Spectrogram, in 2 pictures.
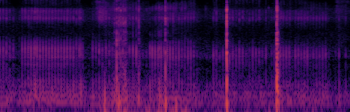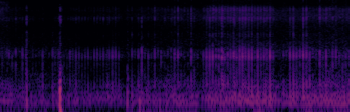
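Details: American Shorthair cat Connie, content with her owner nearby, gives a low throaty purr that starts stronger with a few clicks and rustles, then fades to a soft faint rumble for the last seconds.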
